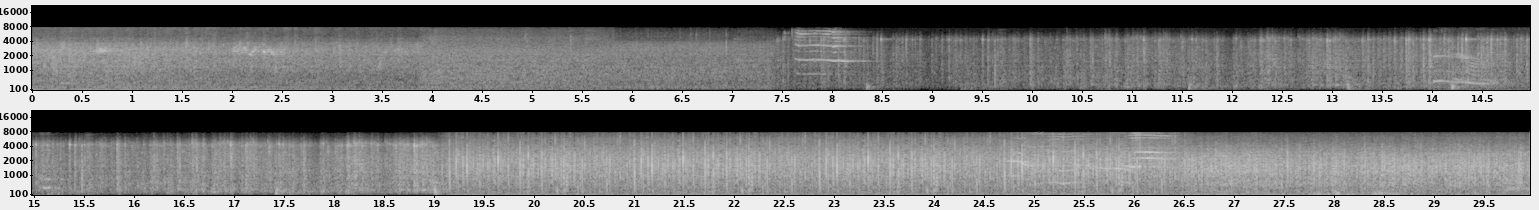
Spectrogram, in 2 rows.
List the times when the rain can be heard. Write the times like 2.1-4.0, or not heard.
0.0-29.9.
